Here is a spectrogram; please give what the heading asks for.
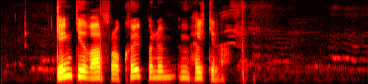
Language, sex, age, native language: Icelandic, male, 30-39, Icelandic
